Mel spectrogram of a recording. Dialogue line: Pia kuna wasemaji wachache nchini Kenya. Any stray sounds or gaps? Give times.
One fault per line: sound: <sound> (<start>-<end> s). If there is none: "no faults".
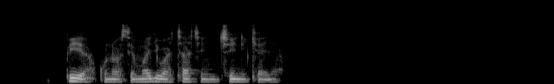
no faults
